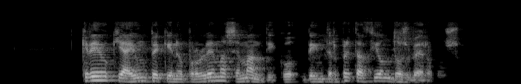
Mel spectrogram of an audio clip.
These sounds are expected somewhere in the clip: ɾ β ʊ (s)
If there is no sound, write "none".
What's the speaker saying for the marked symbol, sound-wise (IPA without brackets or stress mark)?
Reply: s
